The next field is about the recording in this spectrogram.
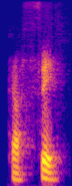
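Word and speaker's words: קפה: Então, essa é uma outra dica importante em relação à pronúncia em hebraico, que a gente procura sempre deixar as vogais fechadas, né?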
